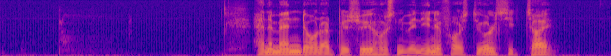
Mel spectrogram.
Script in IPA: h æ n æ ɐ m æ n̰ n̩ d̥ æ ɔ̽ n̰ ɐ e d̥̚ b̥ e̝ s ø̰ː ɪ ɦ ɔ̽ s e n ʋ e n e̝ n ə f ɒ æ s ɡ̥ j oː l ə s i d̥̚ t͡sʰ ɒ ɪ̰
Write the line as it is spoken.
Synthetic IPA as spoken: h æ n æ ɐ m æ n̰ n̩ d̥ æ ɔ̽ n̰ ɐ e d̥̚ b̥ e̝ s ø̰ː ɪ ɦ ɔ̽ s e n ʋ e n e̝ n ə f ɒ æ s d̥ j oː l ə s i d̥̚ t͡sʰ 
